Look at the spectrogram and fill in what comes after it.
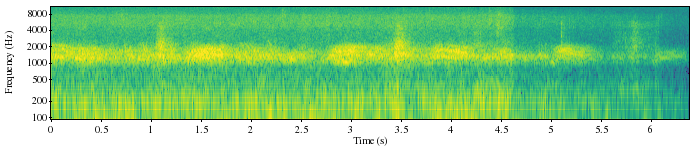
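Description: Outdoor woodland ambience: repeated harsh bird calls over a low rumble, fading out over the last two seconds.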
